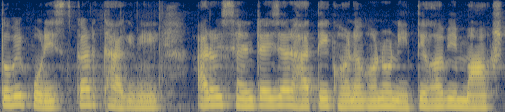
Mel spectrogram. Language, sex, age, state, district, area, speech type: Bengali, female, 45-60, West Bengal, Nadia, rural, spontaneous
